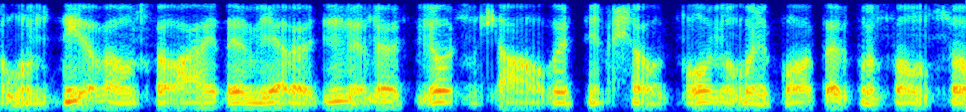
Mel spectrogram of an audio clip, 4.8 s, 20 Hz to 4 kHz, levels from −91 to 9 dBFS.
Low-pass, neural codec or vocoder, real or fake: 3.6 kHz; autoencoder, 44.1 kHz, a latent of 192 numbers a frame, MeloTTS; fake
